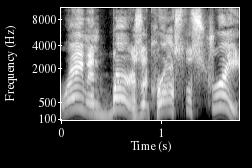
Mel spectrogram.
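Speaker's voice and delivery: voice pushed way up high. Doing a movie quiz answer in a Jimmy Stewart impression. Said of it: "The first one wasn't bad".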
